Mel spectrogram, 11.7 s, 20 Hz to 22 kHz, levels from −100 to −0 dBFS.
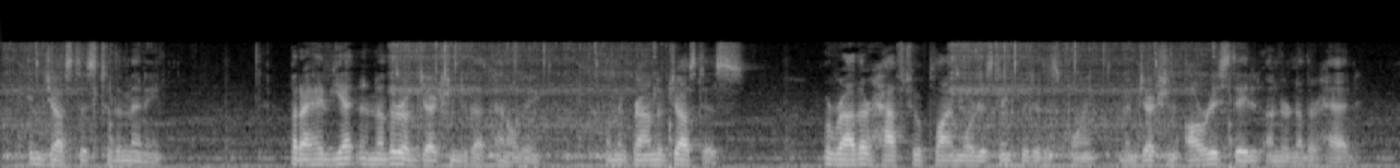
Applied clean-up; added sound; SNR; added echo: none; Water tap, faucet; 10 dB; none.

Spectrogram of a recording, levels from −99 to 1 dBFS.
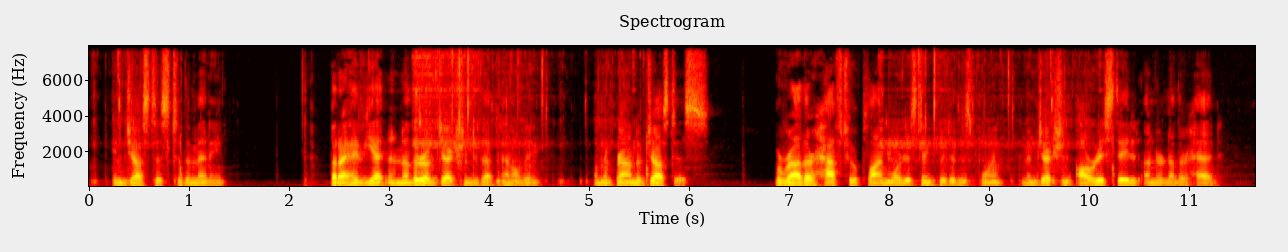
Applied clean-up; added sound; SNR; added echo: neural mask model RNNoise.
